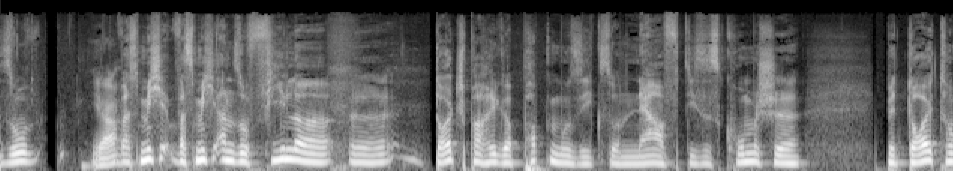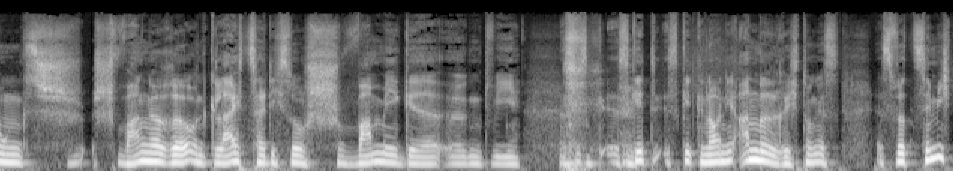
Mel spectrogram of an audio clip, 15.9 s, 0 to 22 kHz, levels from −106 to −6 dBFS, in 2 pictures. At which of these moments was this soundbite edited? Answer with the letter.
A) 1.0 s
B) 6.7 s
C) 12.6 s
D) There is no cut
C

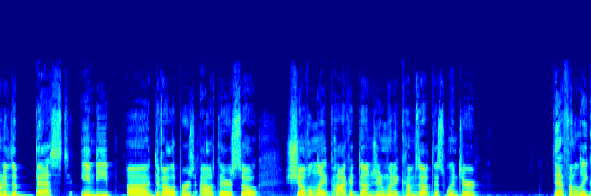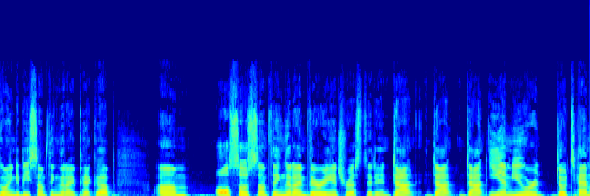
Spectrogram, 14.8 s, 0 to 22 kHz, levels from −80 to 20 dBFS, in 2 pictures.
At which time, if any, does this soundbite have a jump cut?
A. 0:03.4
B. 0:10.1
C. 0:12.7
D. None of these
B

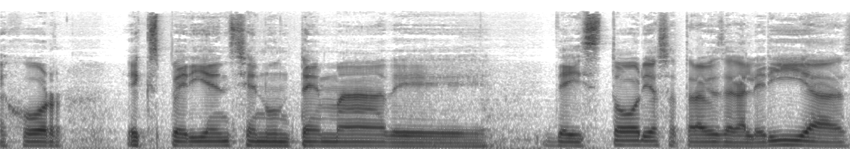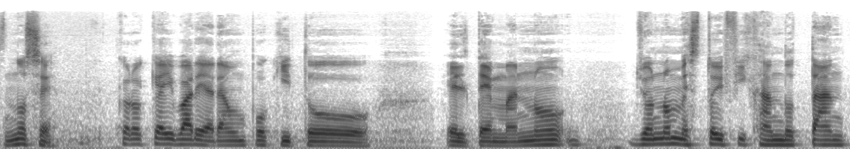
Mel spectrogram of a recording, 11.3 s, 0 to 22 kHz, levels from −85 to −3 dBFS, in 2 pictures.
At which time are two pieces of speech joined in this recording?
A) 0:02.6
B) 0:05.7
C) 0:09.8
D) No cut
D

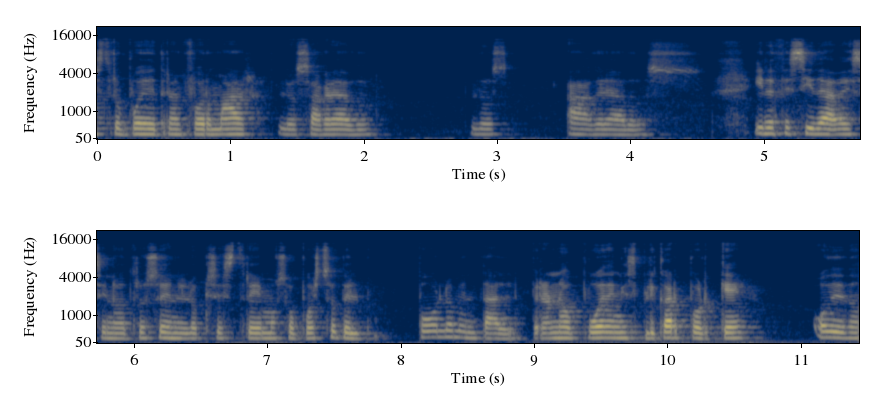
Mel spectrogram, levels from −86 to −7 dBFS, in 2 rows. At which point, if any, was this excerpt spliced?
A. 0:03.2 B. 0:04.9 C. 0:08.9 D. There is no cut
C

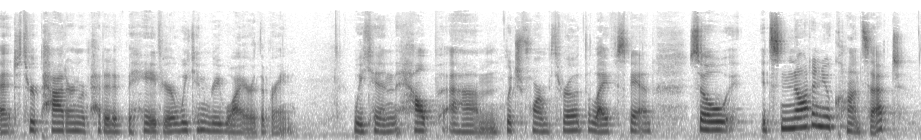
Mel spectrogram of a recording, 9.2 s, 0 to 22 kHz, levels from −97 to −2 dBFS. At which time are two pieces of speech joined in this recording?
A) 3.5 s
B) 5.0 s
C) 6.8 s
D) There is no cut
B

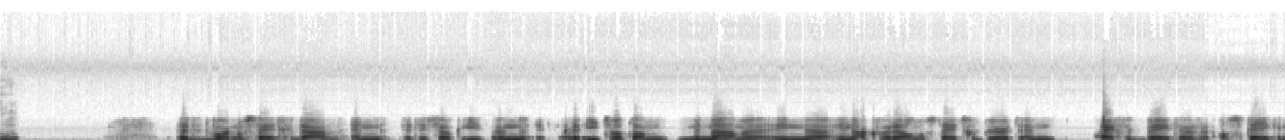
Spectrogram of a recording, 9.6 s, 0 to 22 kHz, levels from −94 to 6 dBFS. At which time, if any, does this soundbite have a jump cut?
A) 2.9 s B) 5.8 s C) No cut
A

